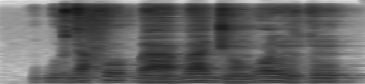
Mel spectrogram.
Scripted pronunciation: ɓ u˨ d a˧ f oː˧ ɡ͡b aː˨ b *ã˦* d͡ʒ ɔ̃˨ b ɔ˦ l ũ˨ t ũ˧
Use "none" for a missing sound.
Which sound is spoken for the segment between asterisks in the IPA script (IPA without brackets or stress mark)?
a˦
